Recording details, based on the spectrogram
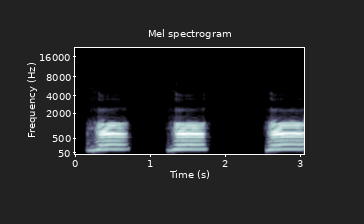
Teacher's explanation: এ হার উচ্চারণ হচ্ছে গলা থেকে, গলার শুরু থেকে। শুরু বলতে বুকের উপরে যেখানে গলা শুরু হয় এখান থেকে হা, হা, হা এরকমভাবে উচ্চারণ করতে হবে। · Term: ছোট হা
